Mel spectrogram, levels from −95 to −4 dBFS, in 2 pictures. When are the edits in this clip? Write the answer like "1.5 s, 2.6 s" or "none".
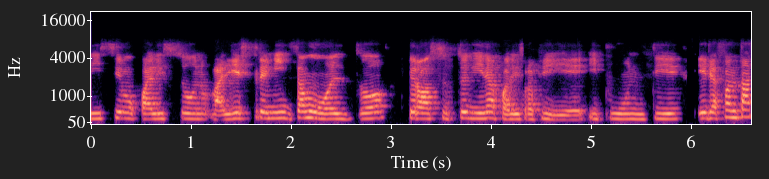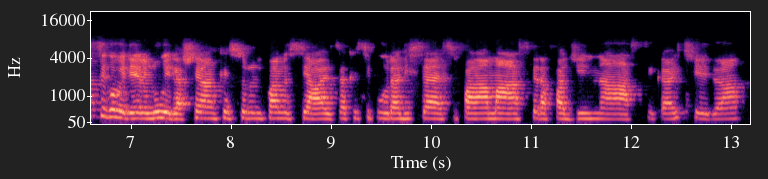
3.1 s, 4.3 s, 6.0 s, 9.4 s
